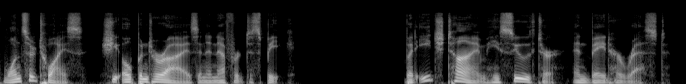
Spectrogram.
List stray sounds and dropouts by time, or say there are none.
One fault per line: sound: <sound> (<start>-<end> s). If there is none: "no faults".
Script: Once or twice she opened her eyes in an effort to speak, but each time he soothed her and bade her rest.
no faults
